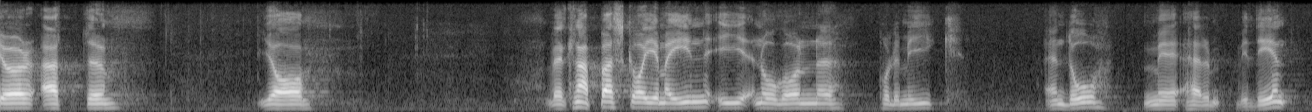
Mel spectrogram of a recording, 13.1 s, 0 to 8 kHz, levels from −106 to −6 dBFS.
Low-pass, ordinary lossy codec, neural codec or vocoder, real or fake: 7.2 kHz; Opus, 32 kbps; none; real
